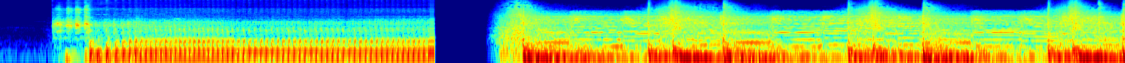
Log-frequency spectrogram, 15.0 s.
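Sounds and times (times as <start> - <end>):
motorcycle engine idling: 0.7 - 5.8
rock music with guitar: 7.0 - 15.0.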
